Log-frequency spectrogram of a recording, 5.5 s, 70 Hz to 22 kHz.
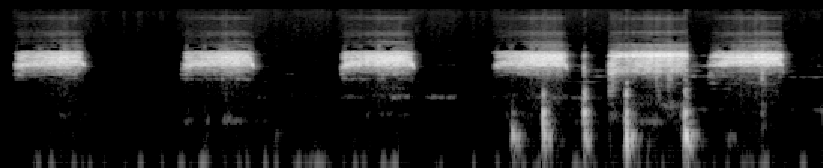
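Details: Barn owls at the nest, 2:42 AM, 7 April 2012, with a rabbit delivered as prey; three evenly spaced rasping hisses, then a quicker cluster of hisses mixed with sharp clicks and knocks.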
